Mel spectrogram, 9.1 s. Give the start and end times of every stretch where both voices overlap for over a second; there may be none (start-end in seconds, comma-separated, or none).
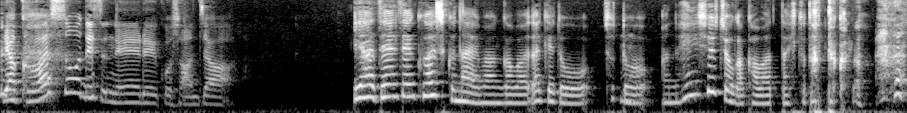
none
